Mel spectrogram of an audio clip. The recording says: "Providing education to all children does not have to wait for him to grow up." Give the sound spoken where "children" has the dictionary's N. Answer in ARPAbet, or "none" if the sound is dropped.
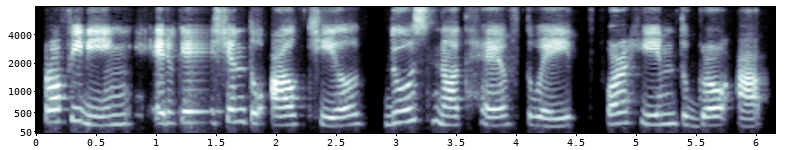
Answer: L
